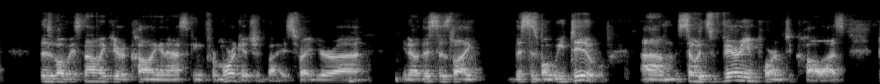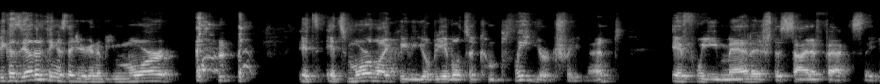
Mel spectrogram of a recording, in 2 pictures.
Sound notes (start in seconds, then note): 10.7 coughs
